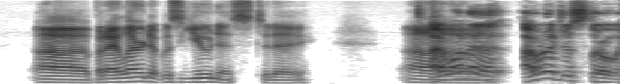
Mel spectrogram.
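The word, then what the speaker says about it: Joonas: No, Eunice, his first name. I think I've always said Jonas. But I learned it was Eunice today.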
